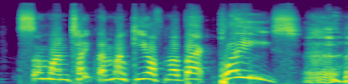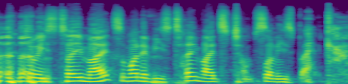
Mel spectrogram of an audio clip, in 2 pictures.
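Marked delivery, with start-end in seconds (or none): 0.2-3.0 very high, acted-out, pleading yell. Retelling what a player shouted from the sideline to his teammates, retelling a yell. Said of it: "he's yelling out".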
